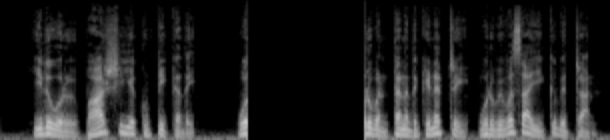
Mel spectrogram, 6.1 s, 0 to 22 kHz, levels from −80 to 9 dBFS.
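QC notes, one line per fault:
2.46 to 3.64 s, rebuffering stall: the speech just drops to dead silence for about 1.18 s, then picks up exactly where it left off, so nothing's missing. The player ran dry of downloaded audio and sat waiting for more, which only stretches the timeline.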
